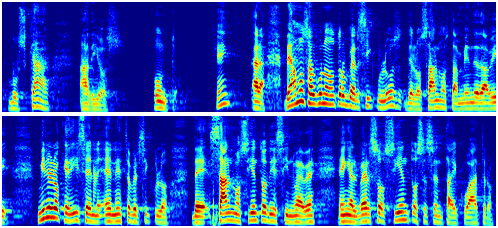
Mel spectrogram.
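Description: A male pastor, preaching an animated sermon and joking with his congregation. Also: fairly high pitch.

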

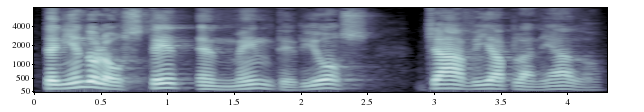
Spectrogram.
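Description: A man preaching a sermon, swinging from hushed tones to shouts and asking the congregation rhetorical questions. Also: medium pitch, takes it slowly.

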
